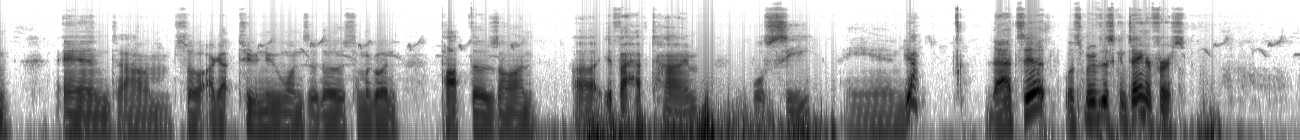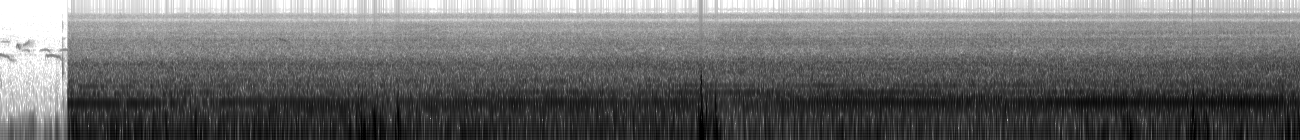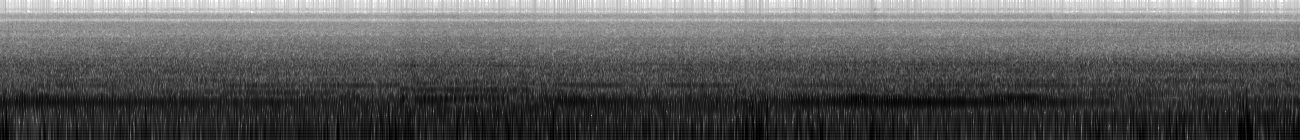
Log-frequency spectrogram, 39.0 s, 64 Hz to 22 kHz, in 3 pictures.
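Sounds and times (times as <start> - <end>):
heavy equipment engine running: 13.7 - 39.0.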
